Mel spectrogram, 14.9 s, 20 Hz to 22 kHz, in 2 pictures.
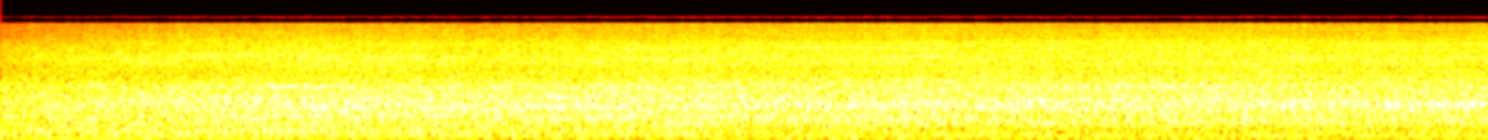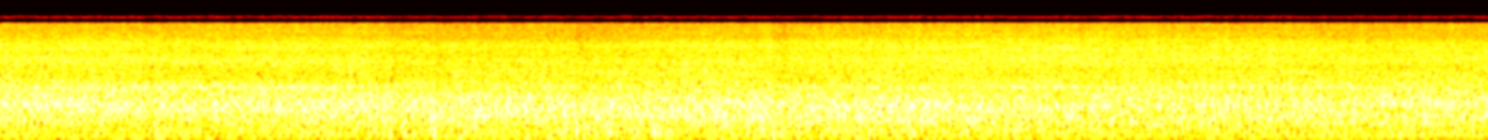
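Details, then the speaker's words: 1970 Ford Torino V8, well maintained by a single owner: steady, even idle with no misfiring, stuttering or hunting. A smooth-running engine. "you can hear the engine it sounds really good no misfiring no stuttering or anything like that it's a pretty smooth running engine"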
